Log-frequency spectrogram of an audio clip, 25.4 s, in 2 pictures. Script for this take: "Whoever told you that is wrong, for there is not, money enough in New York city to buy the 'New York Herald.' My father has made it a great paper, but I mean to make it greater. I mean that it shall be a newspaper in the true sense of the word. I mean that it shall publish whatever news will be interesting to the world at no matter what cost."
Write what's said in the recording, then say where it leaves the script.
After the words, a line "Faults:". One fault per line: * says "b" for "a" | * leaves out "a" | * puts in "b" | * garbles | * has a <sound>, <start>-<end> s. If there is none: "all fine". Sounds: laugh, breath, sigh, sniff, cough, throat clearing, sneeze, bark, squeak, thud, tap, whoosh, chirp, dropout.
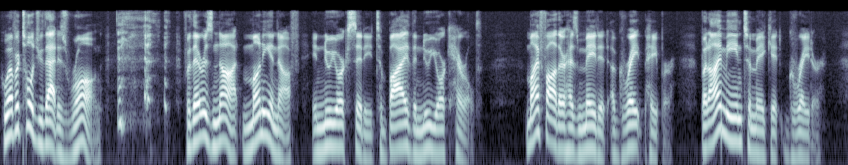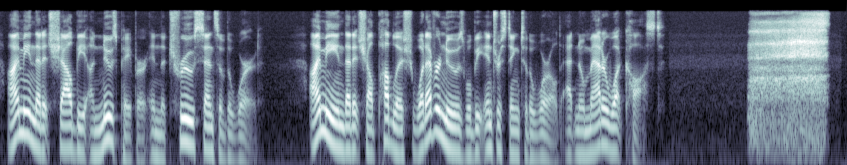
"Whoever told you that is wrong, for there is not, money enough in New York city to buy the 'New York Herald.' My father has made it a great paper, but I mean to make it greater. I mean that it shall be a newspaper in the true sense of the word. I mean that it shall publish whatever news will be interesting to the world at no matter what cost."
Faults:
* has a laugh, 1.8-2.6 s
* has a sigh, 23.9-25.2 s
